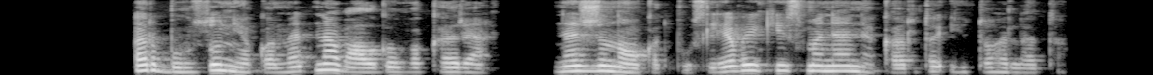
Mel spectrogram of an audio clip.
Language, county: Lithuanian, Marijampolė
